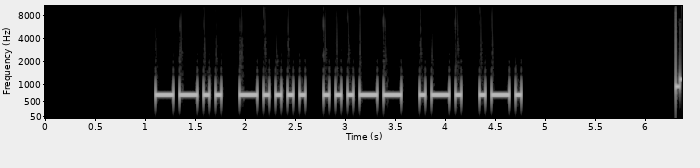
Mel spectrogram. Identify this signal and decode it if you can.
Morse code, heard as a keyed tone, about 20 wpm, 700 Hz. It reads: Z63RR
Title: Code Groups - 5 Letter:Numbers - 20wpm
